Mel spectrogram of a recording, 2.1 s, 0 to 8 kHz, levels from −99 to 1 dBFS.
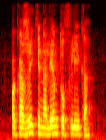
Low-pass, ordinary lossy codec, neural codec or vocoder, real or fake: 7.2 kHz; MP3, 64 kbps; none; real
